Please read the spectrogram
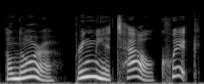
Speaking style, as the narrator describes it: cried Mrs

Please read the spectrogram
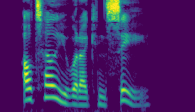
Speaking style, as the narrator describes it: answered Jettison

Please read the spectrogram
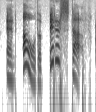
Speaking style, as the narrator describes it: cried Polly, with a wry face

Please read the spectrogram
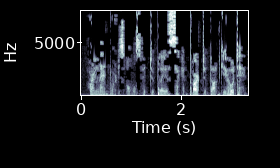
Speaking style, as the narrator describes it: Dorothea said in a whisper to Cardenio

